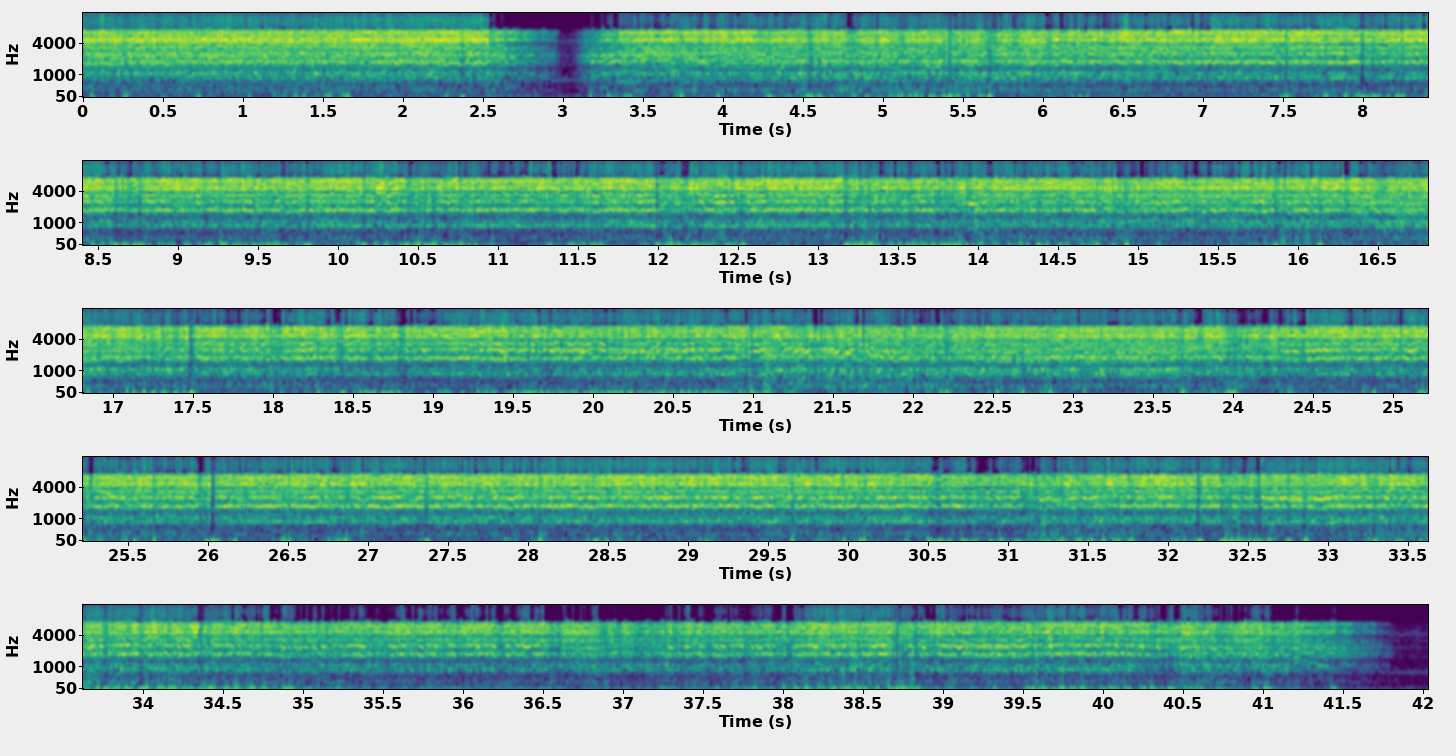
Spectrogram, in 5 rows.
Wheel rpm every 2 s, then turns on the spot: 200, 140, 200, 240, 230, 230, 230, 230, 230, 230, 220, 210, 230, 230, 230, 230, 230, 230, 230, 230, 160.
none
